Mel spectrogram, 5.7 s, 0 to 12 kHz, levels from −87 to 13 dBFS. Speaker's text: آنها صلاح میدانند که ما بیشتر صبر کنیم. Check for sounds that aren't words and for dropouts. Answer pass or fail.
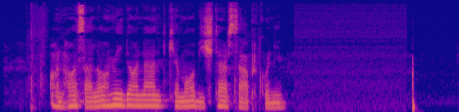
pass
